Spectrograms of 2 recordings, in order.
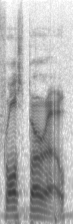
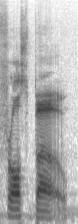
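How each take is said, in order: First: The name is said with a two-syllable ending, 'burrow'. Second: The name is said with a one-syllable ending, 'bow'. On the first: This is how some other people say the name. "Some guys are saying Frostburrow" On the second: This is how the speaker has been saying the name. "I was saying Frostbow"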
